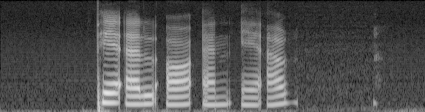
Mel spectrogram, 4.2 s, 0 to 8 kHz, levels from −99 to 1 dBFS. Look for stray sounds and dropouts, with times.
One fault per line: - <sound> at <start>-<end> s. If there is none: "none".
none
